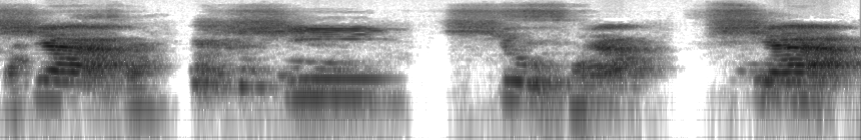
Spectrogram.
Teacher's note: ada udara yang menyebar ke rongga mulut. Nama sifatnya itu tafasi ya.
